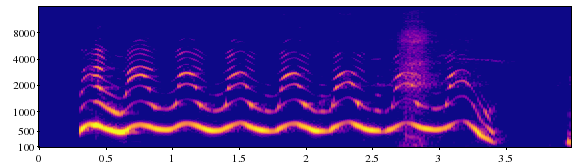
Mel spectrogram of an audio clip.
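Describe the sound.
A child, the speaker's son, imitates an American police car siren while running around, a high wavering wail rising and falling about three times a second for three seconds, with a short breathy break before a final downward slide.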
